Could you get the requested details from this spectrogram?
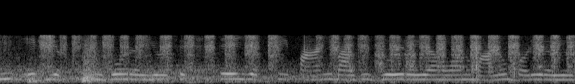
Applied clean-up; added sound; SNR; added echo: none; Writing; 0 dB; none.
